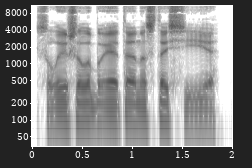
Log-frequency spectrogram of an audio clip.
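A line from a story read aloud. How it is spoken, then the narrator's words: Snorted. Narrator (Russian): хмыкнул Теодор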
